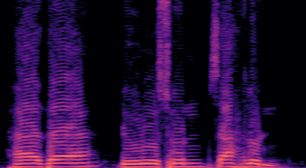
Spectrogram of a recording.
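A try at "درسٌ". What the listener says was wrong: Nah, kalau antum bilang durus, berarti setelah ra ada waw. Panjang jadi ya, durus. Ada waw tidak setelah ra? Durusun itu kalau setelah ra ada wawunya. Nah, berarti bukan durus.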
